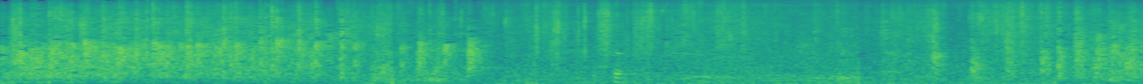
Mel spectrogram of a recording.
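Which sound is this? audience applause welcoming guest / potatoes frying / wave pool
audience applause welcoming guest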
